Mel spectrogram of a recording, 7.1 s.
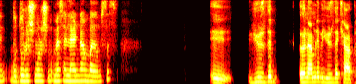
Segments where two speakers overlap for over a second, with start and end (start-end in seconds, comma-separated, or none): none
